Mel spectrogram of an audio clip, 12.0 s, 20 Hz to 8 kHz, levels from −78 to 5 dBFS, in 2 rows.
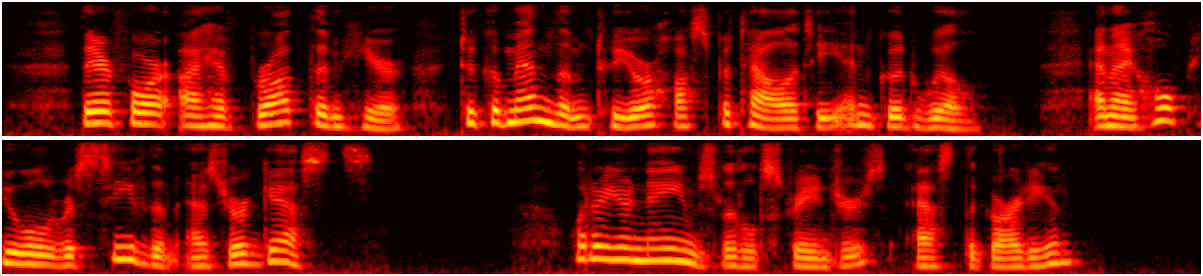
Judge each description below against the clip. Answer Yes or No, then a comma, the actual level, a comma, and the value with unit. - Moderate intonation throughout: No, wide, 6.1 semitones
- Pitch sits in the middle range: Yes, medium, 175 Hz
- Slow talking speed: No, average, 170 wpm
